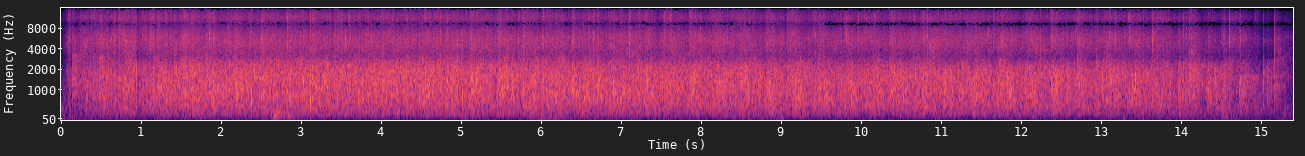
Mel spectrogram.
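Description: A crowd applauds steadily, a dense wash of many hands clapping at an even, sustained loudness for about fifteen seconds, with no voices standing out.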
